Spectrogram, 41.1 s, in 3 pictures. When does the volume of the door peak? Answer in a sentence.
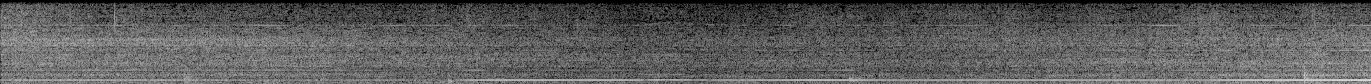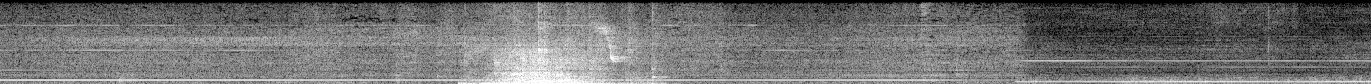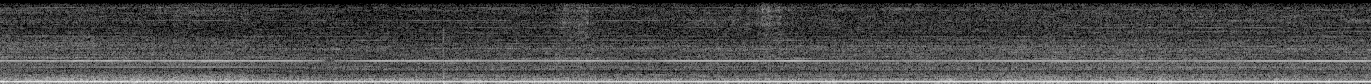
The loudest moment of the door is at 19 seconds.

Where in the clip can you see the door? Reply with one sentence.
You can hear the door from 18.2 to 20.3 s.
